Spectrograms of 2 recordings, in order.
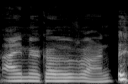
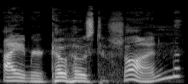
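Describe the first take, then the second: First: The words run together and are slurred. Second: Each word is pronounced carefully and distinctly. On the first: The speaker calls it wrong. "last time I was like" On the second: The speaker calls it right. "That was very well enunciated"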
